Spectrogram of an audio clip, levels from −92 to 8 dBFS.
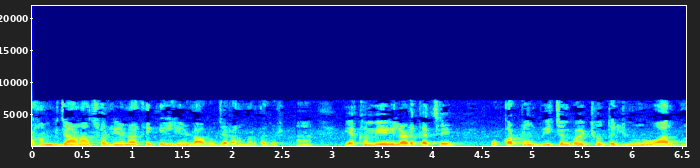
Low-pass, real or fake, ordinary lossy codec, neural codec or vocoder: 7.2 kHz; real; MP3, 32 kbps; none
